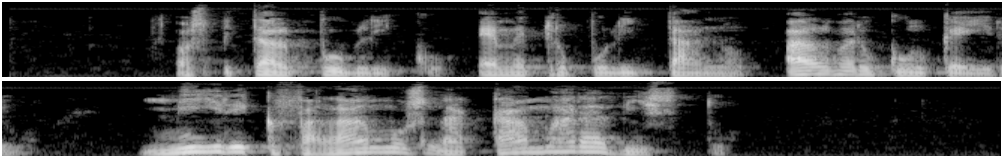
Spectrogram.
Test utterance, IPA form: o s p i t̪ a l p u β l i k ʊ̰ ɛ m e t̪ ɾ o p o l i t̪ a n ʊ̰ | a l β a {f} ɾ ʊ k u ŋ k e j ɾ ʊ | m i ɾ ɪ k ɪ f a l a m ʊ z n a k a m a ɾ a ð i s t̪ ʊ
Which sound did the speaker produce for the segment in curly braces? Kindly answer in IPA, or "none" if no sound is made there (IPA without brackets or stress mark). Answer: none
